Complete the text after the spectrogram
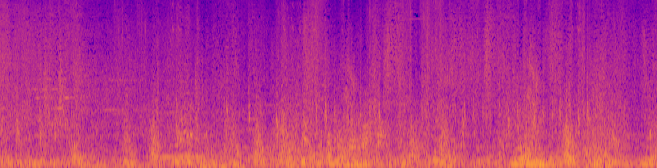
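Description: Energy blasts and magic attacks crackle and boom in a video game battle.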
